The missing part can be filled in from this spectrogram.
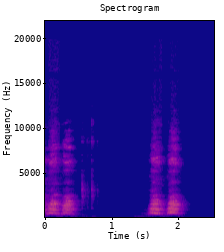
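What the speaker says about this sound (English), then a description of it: "Hold on, I don't know why he's barking." Two quick pairs of dog barks ring out close by, with a brief pause between the bursts and silence around them; nobody talks.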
